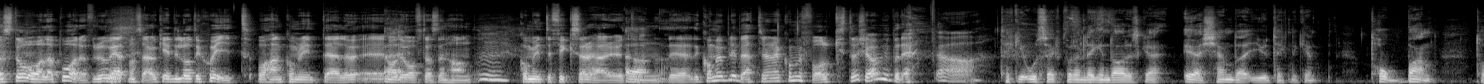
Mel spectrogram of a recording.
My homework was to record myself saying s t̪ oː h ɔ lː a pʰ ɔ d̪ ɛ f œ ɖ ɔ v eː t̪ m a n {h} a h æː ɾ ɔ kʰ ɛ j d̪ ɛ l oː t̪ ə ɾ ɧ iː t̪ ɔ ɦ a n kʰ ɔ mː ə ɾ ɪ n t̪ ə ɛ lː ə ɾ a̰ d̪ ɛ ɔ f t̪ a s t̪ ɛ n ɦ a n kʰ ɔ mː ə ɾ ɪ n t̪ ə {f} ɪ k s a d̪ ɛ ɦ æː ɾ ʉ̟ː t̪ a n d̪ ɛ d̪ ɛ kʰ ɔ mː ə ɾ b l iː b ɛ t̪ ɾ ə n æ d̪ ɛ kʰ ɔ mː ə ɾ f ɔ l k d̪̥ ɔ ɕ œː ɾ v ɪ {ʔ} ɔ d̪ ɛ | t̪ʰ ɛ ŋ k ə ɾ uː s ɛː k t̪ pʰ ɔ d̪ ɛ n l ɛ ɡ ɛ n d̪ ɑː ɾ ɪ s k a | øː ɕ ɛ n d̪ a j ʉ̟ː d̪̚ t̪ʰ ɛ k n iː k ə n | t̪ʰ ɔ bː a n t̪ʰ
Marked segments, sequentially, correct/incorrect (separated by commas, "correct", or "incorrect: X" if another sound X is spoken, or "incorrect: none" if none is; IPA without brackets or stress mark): incorrect: s, correct, incorrect: p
